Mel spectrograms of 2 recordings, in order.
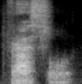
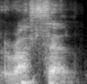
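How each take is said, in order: First: The vowel before the final L is nearly silent. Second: The vowel before the final L is clearly pronounced. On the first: The speaker calls it right. "takie półmilczące szwa pod koniec" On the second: The speaker calls it wrong. "a nie"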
